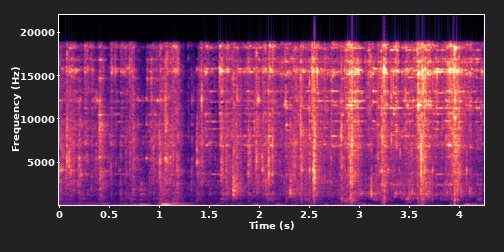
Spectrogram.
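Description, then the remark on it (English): Keys jingle and clink continuously for several seconds, a bright metallic rattle with irregular little jangles, fairly loud, with no talking. “Oh, wait, guys, you hear that? Hear what? Hey, jingle keys?”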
